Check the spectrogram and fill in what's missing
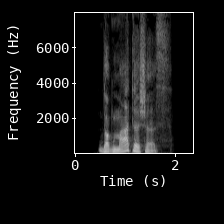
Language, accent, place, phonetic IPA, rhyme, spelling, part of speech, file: German, Germany, Berlin, [dɔˈɡmaːtɪʃəs], -aːtɪʃəs, dogmatisches, adjective, De-dogmatisches.ogg
- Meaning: strong/mixed nominative/accusative neuter singular of dogmatisch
